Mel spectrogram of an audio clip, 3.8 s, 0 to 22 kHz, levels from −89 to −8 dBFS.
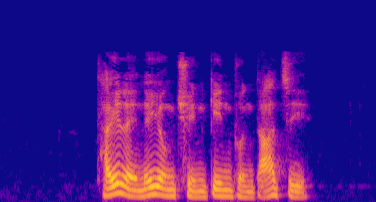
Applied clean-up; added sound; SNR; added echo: none; none; none; none.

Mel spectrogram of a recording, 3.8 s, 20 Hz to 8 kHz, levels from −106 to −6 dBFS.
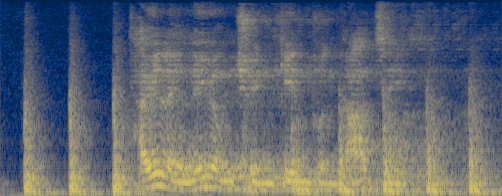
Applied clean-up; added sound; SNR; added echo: none; Hammer; 2 dB; reverberation time 2.5 s.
